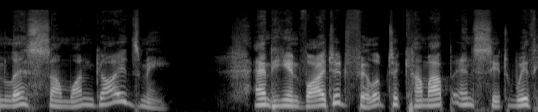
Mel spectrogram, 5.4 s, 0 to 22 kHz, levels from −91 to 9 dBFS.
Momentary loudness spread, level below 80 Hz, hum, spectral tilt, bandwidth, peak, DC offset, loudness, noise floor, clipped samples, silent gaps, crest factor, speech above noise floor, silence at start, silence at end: 12 LU; -58 dBFS; none; -5 dB/octave; 16 kHz; -8 dBFS; under 0.1%; -29 LUFS; -79 dBFS; under 0.1%; none; 22 dB; 50 dB; 0 s; 0 s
